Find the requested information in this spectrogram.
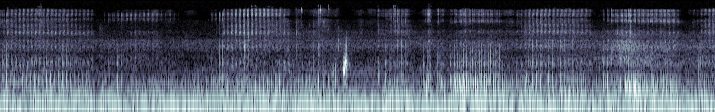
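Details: Pet cat purring, a dense low throbbing drone that continues without a break, with a few faint soft rustles over the top.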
